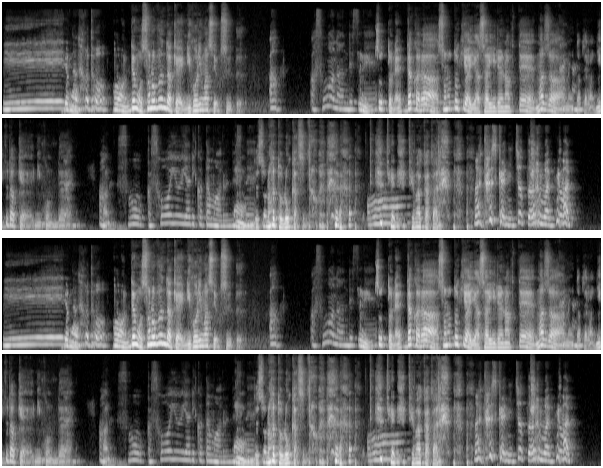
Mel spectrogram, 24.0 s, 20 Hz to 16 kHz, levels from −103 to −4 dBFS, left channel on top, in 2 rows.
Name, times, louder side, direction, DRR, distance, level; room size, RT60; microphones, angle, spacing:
voice 1, 0.0-2.1 5.3-5.6 6.2-7.5 8.2-9.2 11.1-11.8 13.2-13.5 13.9-14.1 14.5-17.1 19.3-20.0 21.4-23.3, left 1 dB, 15° left, 0.8 m, -33 dB
voice 2, 1.2-1.5 2.2-4.8 7.1-13.4 14.0-14.1 16.6-19.1 19.4-21.4, right 1 dB, 15° right, 0.4 m, -25 dB
13.0 x 5.3 x 4.6 m
head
